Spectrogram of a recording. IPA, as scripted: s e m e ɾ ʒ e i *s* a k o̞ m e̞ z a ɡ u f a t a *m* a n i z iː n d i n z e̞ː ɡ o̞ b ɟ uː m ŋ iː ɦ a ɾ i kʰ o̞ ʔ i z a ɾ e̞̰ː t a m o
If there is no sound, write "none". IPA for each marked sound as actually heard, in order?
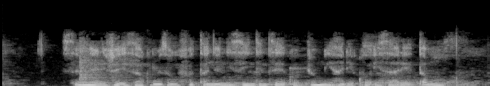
z, ɲ

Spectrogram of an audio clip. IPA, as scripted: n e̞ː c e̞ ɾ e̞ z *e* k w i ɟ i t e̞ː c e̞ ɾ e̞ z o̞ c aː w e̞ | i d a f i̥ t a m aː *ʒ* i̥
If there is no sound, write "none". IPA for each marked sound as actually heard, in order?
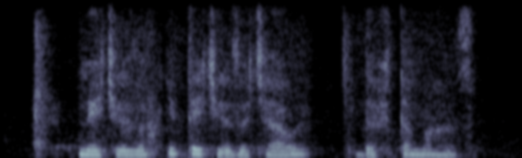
a, z

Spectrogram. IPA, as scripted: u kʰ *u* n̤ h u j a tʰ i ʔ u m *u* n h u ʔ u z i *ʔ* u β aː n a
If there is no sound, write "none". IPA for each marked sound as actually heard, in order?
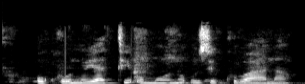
uː, uː, k

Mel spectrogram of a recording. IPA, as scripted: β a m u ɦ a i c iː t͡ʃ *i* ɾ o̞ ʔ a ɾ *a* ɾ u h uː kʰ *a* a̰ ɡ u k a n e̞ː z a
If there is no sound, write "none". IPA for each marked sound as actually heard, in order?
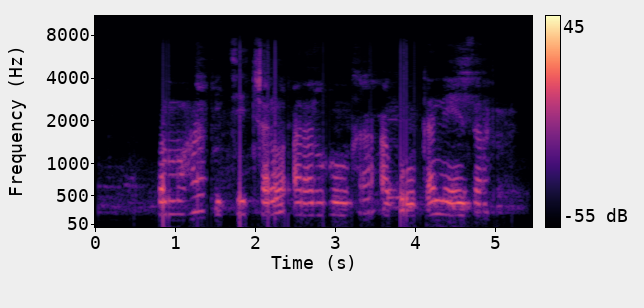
a, a, a

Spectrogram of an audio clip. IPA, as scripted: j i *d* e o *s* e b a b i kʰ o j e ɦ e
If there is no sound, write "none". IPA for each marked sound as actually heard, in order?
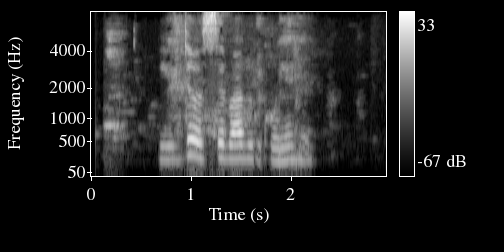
d, s

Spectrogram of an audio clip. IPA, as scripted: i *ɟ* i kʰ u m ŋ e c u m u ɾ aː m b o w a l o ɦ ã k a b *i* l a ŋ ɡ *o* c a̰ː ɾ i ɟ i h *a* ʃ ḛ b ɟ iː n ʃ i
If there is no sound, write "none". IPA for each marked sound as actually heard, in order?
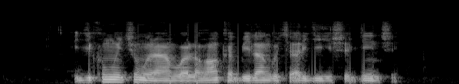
ɟ, i, o, i

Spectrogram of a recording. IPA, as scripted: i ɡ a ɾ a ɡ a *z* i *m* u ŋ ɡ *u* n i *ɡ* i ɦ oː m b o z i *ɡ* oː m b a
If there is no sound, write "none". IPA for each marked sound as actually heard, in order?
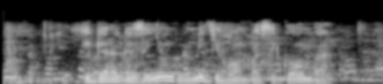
z, ɲ, u, ɟ, ɡ

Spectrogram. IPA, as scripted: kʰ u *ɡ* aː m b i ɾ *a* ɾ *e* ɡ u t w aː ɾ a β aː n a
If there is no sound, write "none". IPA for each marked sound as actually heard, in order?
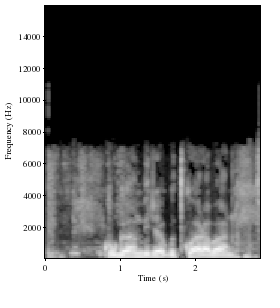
ɡ, i, a

